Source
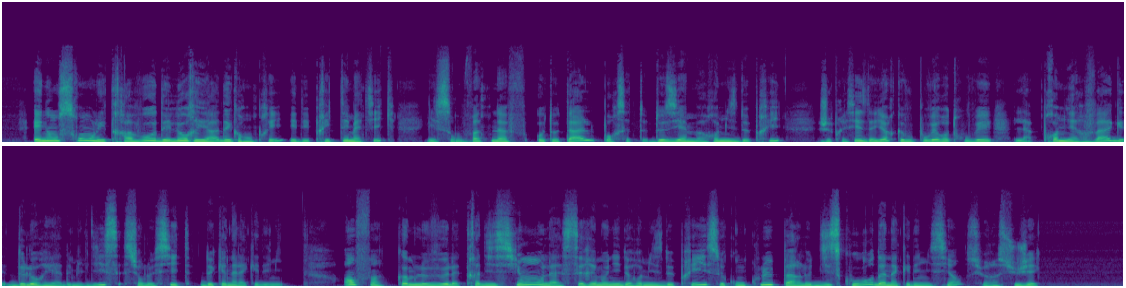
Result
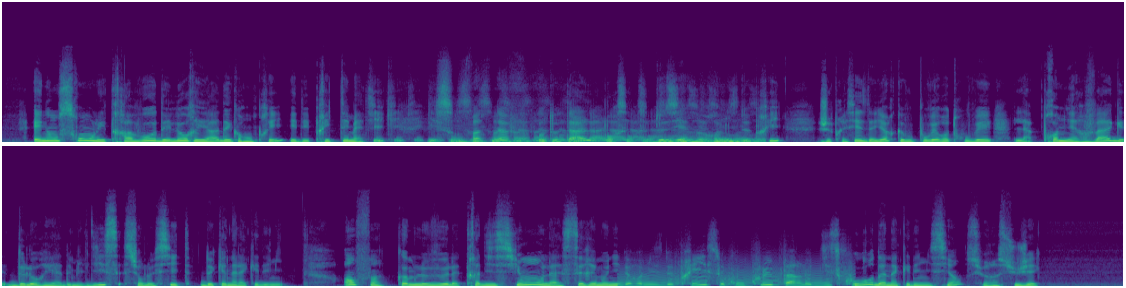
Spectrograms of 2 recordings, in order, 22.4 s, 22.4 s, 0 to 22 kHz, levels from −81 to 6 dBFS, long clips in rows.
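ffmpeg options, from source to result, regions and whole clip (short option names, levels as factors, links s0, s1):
-filter_complex "[0:a]asettb=1/sr,asplit=3[s0][s1][s2];[s0]atrim=end=3.554[s3];[s1]atrim=start=3.55:end=7.64,asetpts=PTS-STARTPTS,afade=t=in:d=0.004:c=qsin,afade=t=out:st=4.086:d=0.004:c=qsin,asplit=9[s4][s5][s6][s7][s8][s9][s10][s11][s12];[s5]adelay=202,afreqshift=35,volume=0.266[s13];[s6]adelay=404,afreqshift=70,volume=0.174[s14];[s7]adelay=606,afreqshift=105,volume=0.112[s15];[s8]adelay=808,afreqshift=140,volume=0.0733[s16];[s9]adelay=1010,afreqshift=175,volume=0.0473[s17];[s10]adelay=1212,afreqshift=210,volume=0.0309[s18];[s11]adelay=1414,afreqshift=245,volume=0.02[s19];[s12]adelay=1616,afreqshift=280,volume=0.013[s20];[s4][s13][s14][s15][s16][s17][s18][s19][s20]amix=inputs=9:normalize=0,atrim=end_sample=180369,flanger=delay=19.5:depth=7.8:speed=1.5[s21];[s2]atrim=start=7.636[s22];[s3][s21]acrossfade=d=0.004:c1=hsin:c2=qsin[s23];[s23][s22]acrossfade=d=0.004:c1=qsin:c2=hsin,asettb=1/sr,asplit=3[s24][s25][s26];[s24]atrim=end=17.384[s27];[s25]atrim=start=17.38:end=19.76,asetpts=PTS-STARTPTS,afade=t=in:d=0.004:c=qsin,afade=t=out:st=2.376:d=0.004:c=qsin,aeval=exprs='val(0)+0.5*0.0299*sgn(val(0))':c=same,highpass=520,lowpass=2800[s28];[s26]atrim=start=19.756[s29];[s27][s28]acrossfade=d=0.004:c1=hsin:c2=qsin[s30];[s30][s29]acrossfade=d=0.004:c1=qsin:c2=hsin,highshelf=f=5400:g=-8.5,acompressor=threshold=0.0708:ratio=2,adynamicequalizer=threshold=0.00398:dfrequency=3800:dqfactor=0.7:tfrequency=3800:tqfactor=0.7:attack=5:release=100:ratio=0.375:range=2.5:mode=cutabove:tftype=highshelf,volume=2.11"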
